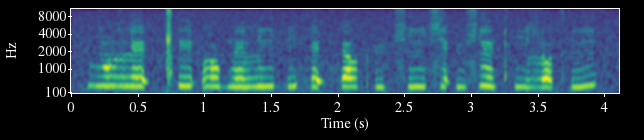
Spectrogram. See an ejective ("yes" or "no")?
yes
